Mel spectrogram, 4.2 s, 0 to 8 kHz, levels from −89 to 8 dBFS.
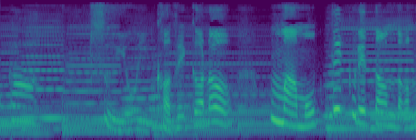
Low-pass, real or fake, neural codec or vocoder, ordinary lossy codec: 7.2 kHz; real; none; MP3, 64 kbps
